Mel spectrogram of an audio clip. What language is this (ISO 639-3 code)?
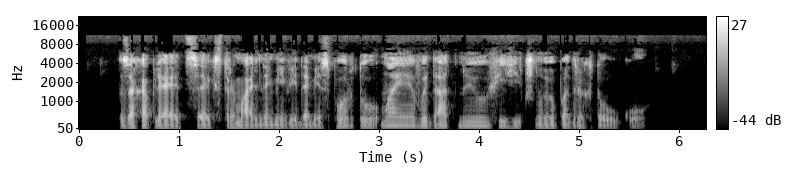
bel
